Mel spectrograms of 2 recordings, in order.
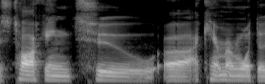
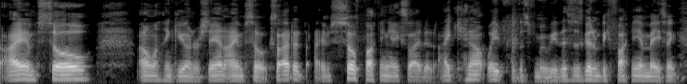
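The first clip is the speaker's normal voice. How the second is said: ordinary talk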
